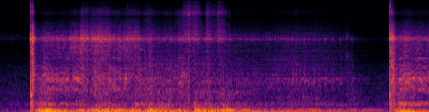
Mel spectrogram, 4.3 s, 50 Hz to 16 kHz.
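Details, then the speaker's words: 1965 Ford Mustang with the coil hot-wired straight to the battery, key off: it catches, runs rough about three seconds, sags and dies, then cranks again; won't stay running, owner suspects a failing ignition. "i must not be doing something right because uh it wants to crank but it won't stay running"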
